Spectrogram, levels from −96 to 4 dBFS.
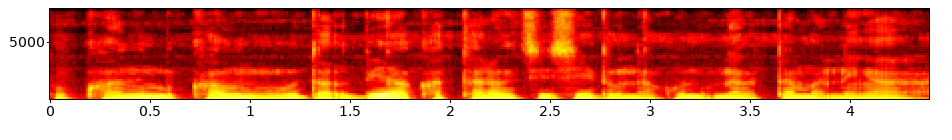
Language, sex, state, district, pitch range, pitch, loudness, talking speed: Garo, male, Meghalaya, South Garo Hills, 90-115 Hz, 100 Hz, -20 LUFS, 120 wpm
